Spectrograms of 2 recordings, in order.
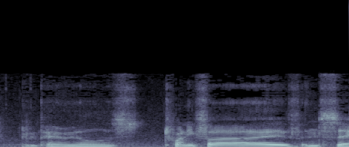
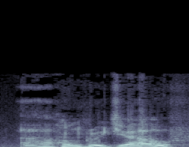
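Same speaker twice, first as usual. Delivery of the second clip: playful raised teasing voice; teasing sing-song; 5 semitones higher, 5 dB louder than usual. Real, not acted. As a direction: tease the greedy hero fondly. Teasing his hungry character.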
